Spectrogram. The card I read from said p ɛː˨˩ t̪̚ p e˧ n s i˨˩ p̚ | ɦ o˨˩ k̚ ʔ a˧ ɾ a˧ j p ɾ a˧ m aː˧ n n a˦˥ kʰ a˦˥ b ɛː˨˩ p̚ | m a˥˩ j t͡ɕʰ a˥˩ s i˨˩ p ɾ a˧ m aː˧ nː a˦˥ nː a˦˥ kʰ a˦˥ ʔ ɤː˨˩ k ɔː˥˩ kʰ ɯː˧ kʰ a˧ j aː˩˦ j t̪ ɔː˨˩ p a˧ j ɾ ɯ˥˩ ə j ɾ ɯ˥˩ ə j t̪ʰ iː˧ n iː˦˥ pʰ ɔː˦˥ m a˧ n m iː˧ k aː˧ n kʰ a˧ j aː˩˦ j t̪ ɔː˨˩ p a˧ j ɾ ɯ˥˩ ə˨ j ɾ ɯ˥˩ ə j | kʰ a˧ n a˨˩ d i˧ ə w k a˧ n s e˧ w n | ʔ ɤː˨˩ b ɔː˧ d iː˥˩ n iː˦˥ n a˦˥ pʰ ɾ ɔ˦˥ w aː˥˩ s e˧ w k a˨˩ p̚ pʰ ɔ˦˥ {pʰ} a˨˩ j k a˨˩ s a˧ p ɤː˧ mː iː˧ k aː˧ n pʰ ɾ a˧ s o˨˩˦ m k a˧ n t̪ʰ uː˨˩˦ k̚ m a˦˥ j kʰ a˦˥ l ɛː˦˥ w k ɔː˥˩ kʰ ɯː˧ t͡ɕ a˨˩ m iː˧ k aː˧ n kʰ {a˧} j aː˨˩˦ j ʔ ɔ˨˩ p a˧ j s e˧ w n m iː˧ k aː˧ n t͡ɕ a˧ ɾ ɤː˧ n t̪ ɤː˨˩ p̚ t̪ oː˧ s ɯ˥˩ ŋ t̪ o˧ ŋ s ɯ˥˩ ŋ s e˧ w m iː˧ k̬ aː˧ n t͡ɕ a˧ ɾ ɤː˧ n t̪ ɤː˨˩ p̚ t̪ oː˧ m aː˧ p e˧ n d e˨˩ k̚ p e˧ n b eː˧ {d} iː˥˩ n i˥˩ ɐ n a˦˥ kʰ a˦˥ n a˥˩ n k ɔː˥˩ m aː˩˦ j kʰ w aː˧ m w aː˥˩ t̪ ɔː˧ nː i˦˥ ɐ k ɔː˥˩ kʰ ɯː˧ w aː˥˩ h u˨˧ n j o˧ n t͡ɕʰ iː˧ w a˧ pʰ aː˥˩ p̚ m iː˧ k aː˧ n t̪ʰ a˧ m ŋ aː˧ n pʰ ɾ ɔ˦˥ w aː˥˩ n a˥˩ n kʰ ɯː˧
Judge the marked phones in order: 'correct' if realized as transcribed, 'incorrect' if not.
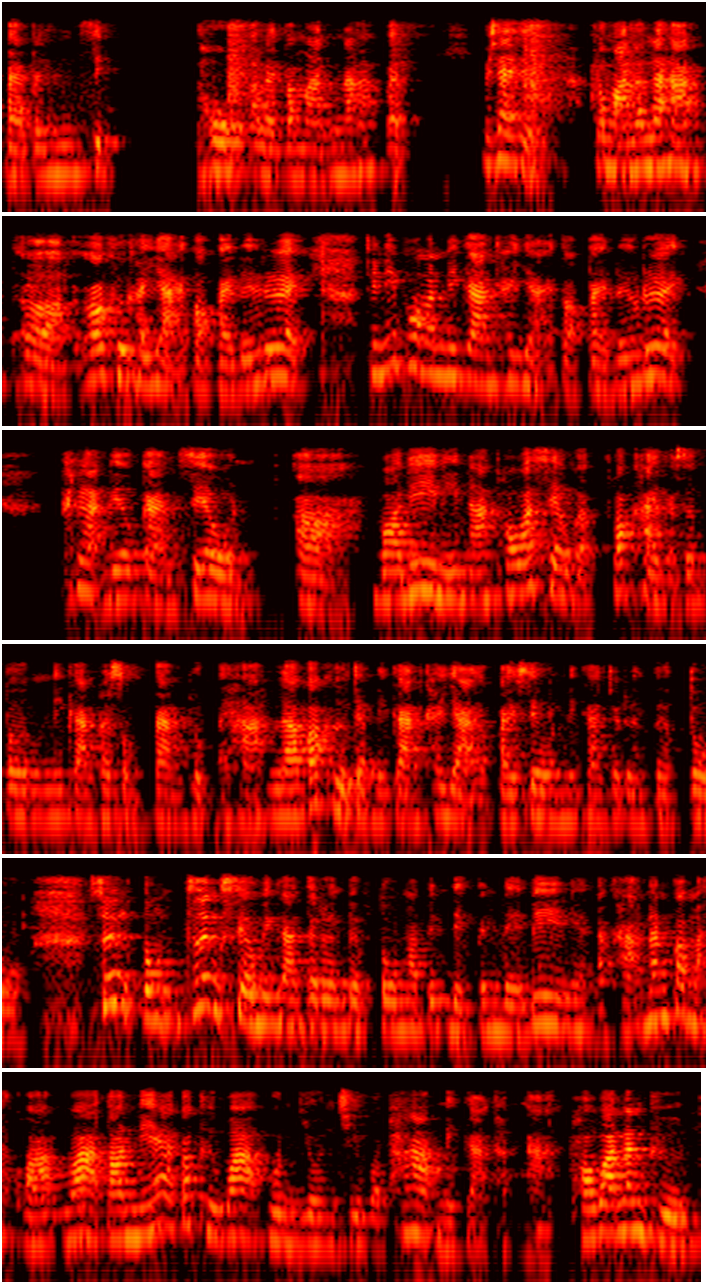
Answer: incorrect: kʰ, correct, incorrect: b

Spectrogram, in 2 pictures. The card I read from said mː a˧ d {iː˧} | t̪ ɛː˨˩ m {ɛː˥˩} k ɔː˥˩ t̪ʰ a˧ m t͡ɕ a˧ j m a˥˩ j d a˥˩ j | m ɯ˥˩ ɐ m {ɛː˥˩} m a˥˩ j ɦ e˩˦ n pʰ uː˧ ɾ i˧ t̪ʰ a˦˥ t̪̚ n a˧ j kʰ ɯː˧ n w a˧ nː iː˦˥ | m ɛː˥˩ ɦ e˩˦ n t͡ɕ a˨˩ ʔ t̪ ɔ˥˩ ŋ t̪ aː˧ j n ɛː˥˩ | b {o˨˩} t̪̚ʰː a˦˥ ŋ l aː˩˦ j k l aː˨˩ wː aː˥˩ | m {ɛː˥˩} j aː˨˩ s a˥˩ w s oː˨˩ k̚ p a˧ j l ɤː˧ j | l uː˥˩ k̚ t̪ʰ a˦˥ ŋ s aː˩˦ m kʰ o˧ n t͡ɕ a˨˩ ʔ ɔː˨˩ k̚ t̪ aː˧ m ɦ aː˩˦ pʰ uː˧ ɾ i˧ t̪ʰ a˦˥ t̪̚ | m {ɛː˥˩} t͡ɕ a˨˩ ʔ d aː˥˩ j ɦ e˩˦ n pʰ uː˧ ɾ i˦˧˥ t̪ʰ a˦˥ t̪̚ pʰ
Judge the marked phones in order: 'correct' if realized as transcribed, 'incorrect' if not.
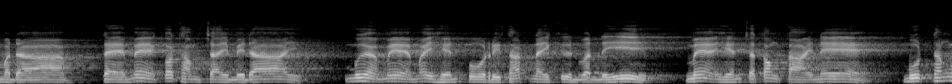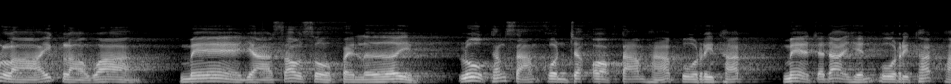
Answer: incorrect: aː˧, correct, correct, incorrect: u˨˩, correct, correct

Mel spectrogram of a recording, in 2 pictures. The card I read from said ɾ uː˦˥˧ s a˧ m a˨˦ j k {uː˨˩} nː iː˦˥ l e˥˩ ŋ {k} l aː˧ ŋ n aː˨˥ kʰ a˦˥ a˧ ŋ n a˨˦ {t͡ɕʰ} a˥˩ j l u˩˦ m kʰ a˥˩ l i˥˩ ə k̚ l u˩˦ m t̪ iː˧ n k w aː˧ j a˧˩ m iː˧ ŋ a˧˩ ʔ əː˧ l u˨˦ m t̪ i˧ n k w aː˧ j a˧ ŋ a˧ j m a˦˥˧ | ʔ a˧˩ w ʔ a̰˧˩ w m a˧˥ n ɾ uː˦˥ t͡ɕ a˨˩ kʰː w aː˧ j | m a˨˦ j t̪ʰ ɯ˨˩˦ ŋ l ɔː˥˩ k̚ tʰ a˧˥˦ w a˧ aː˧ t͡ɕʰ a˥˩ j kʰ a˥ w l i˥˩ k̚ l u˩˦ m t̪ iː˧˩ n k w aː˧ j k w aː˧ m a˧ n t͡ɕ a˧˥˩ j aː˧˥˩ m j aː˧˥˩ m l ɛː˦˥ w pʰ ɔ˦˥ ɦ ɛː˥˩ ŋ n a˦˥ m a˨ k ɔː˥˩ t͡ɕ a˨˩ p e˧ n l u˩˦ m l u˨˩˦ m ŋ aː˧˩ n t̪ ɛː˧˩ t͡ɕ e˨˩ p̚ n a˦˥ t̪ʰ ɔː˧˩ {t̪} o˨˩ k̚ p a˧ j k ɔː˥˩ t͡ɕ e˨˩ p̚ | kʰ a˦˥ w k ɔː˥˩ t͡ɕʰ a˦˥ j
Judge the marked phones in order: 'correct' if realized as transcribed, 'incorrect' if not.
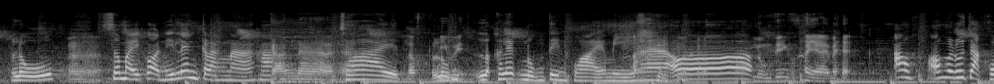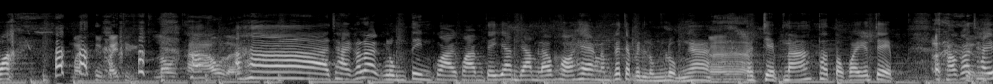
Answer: incorrect: ɔː˨˩, correct, correct, correct

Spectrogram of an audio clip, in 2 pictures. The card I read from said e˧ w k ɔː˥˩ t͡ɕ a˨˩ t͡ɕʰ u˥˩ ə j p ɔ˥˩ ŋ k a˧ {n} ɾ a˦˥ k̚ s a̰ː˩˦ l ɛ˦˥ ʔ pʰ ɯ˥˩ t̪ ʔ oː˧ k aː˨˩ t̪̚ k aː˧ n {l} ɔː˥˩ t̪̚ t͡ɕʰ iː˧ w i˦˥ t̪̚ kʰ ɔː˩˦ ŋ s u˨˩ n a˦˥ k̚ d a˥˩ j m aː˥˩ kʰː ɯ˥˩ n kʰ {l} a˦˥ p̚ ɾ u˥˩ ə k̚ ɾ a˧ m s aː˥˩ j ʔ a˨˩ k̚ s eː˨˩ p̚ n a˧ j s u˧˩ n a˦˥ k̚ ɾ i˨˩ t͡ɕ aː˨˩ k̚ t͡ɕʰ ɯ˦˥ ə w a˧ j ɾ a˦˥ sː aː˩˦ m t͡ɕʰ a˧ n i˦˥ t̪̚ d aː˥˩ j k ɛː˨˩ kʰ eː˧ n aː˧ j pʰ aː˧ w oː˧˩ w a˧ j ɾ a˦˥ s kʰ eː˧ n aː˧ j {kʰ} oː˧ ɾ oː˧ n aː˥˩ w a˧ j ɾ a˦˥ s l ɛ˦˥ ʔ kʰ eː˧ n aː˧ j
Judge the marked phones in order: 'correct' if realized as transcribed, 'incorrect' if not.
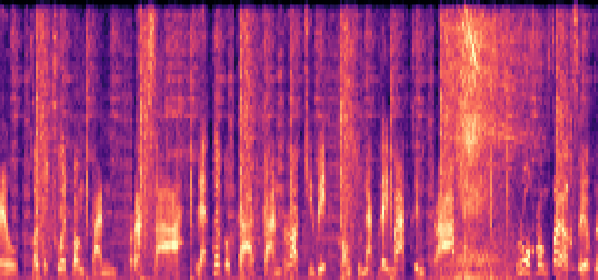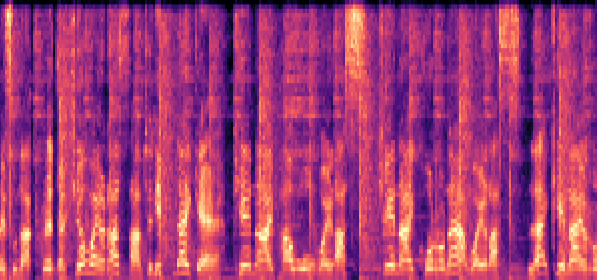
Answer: correct, incorrect: ɾ, incorrect: ɾ, correct

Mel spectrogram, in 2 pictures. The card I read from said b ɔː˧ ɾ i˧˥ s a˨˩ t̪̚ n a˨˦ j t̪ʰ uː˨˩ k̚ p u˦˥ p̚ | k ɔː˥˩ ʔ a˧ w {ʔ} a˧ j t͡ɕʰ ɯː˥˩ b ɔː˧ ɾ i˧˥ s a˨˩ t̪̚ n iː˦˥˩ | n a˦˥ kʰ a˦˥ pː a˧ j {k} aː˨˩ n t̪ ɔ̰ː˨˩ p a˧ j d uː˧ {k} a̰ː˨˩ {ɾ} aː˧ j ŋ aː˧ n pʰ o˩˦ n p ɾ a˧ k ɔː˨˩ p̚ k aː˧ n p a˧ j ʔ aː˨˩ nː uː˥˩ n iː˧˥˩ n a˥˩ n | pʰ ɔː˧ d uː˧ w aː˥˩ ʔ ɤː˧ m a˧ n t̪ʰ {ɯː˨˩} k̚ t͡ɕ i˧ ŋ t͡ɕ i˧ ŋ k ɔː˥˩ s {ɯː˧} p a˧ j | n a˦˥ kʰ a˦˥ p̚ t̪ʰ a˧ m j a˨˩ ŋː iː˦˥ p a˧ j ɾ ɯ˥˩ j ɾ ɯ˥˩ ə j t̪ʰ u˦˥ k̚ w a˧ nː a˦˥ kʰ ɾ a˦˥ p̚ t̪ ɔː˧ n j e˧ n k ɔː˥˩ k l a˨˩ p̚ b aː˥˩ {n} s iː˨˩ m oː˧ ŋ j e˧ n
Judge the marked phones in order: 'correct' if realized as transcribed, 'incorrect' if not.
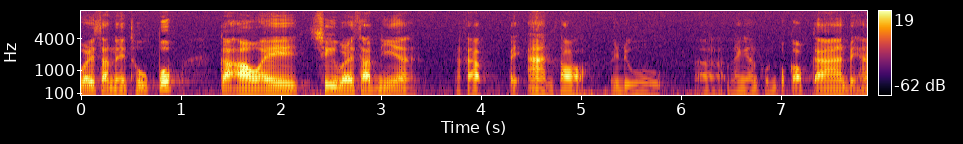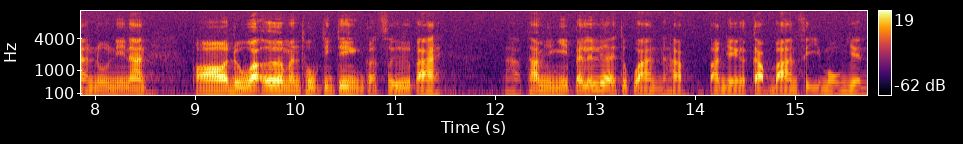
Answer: correct, incorrect: ʔ, incorrect: ʔ, correct, incorrect: uː˨˩, incorrect: ɯː˦˥, correct

